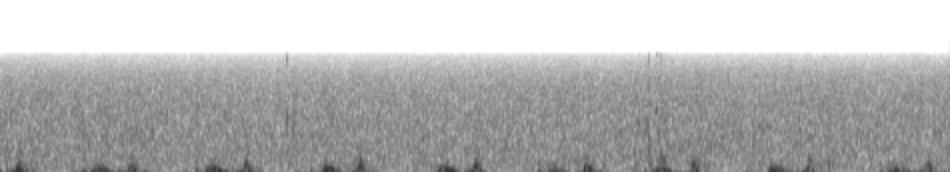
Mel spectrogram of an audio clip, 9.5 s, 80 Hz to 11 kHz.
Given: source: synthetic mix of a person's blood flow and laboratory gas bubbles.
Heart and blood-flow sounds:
Doppler ultrasound of blood flow; precordium
2.83-2.91 s: bubbles
6.37-6.80 s: bubbles
8.27-8.38 s: bubbles
From the record:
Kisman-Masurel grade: 122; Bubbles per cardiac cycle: 1 to 2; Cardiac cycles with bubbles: 10 to 50%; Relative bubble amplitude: moderate (0.250 to 0.450); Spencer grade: 2 (many but less than half of the cardiac periods contain bubble signals, singularly or in groups); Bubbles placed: only in the low amplitude regions of the cardiac cycle

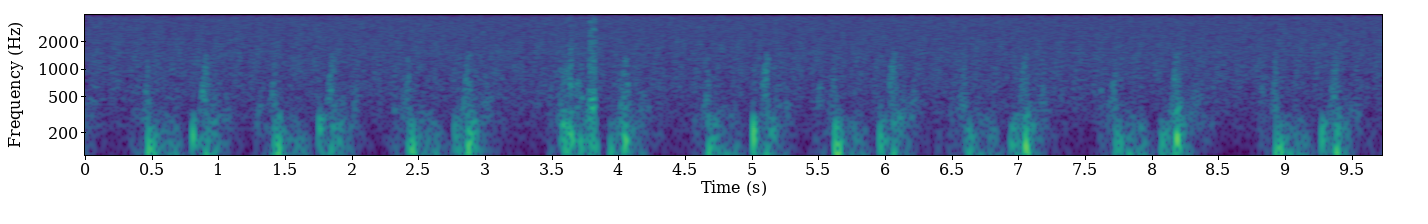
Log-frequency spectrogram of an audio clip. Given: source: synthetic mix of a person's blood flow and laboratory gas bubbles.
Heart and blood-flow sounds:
Doppler ultrasound of blood flow; precordium
3.54-3.85 s: bubbles
From the record:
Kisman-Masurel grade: 112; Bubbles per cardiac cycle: 1 to 2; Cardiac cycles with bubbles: 1 to 10%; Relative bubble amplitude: moderate (0.250 to 0.450); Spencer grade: 1 (occasional bubble signal discernible with the cardiac motion signal, with majority of cardiac periods free of bubbles); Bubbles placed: only in the low amplitude regions of the cardiac cycle

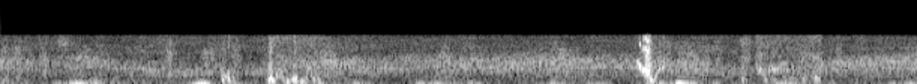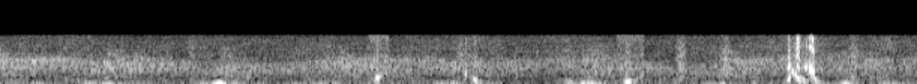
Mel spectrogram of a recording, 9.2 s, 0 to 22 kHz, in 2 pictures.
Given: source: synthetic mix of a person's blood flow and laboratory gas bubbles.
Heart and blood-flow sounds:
Doppler ultrasound of blood flow; subclavian vein
1.07-1.19 s: bubbles
1.31-1.62 s: bubbles
3.16-3.32 s: bubbles
3.69-4.11 s: bubbles
6.42-6.52 s: bubbles
6.88-7.00 s: bubbles
7.67-7.80 s: bubbles
8.49-8.71 s: bubbles
From the record:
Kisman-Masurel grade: 123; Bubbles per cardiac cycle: 1 to 2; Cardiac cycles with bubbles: 10 to 50%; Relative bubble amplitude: loud (0.450 to 0.775); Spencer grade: 2 (many but less than half of the cardiac periods contain bubble signals, singularly or in groups); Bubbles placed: anywhere in the cardiac cycle

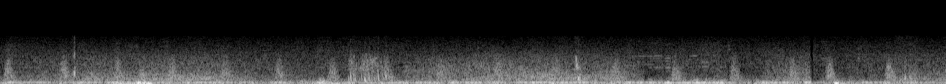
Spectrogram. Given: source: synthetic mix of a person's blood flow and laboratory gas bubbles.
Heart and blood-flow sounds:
Doppler ultrasound of blood flow; subclavian vein
0.72-0.78 s: bubbles
3.45-3.92 s: bubbles
5.74-5.85 s: bubbles
8.94-9.19 s: bubbles
From the record:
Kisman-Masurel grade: 122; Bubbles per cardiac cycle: 1 to 2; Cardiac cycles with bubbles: 10 to 50%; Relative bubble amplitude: moderate (0.250 to 0.450); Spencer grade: 2 (many but less than half of the cardiac periods contain bubble signals, singularly or in groups); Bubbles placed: anywhere in the cardiac cycle

